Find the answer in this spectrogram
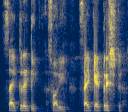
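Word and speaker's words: psychiatrist: साइकेट्रिस्ट, ठीक है, साइक्रेस्ट।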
